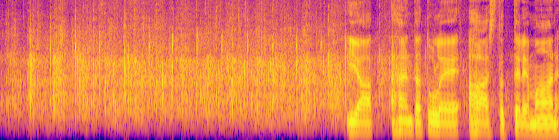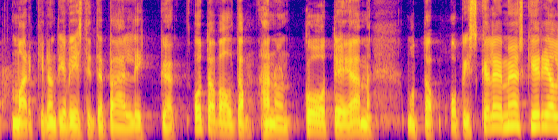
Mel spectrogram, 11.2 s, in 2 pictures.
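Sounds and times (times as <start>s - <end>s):
audience applause: 0.0s - 5.8s
speech: 3.5s - 11.1s.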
